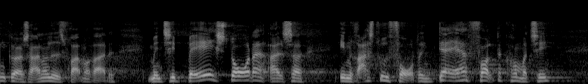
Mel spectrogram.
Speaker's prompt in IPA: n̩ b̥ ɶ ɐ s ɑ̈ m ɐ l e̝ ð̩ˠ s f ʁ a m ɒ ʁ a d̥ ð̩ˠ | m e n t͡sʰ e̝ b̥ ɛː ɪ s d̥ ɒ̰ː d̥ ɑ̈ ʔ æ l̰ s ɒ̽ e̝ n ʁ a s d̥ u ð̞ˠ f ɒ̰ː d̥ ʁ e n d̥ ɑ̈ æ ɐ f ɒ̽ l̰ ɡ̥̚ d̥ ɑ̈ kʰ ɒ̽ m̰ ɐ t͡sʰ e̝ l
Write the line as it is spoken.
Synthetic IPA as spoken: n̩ ɡ̥ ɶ ɐ s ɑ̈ n ɐ l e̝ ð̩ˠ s f ʁ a m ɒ ʁ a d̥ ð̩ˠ | m e n t͡sʰ e̝ b̥ ɛː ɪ s d̥ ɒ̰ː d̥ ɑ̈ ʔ æ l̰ s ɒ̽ e̝ n ʁ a s d̥ u ð̞ˠ f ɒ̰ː d̥ ʁ e ŋ d̥ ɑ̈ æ ɐ f ɒ̽ l̰ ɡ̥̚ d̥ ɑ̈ kʰ ɒ̽ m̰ ɐ t͡sʰ e̝ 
